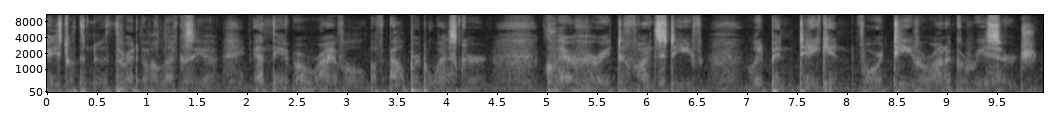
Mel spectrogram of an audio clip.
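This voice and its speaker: Moderately paced whispering over noticeable background noise. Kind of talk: reading a character biography. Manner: whispered.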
